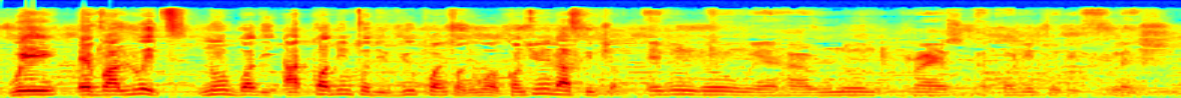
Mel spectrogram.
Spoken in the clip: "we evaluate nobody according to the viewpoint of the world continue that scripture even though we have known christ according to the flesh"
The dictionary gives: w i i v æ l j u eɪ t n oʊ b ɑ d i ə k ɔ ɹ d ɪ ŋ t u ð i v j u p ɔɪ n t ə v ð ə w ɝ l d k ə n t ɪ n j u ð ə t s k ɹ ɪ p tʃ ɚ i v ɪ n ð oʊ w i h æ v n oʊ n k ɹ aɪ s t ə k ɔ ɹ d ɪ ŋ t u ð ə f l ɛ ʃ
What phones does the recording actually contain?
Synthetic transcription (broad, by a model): w i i v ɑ l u eɪ t n oʊ b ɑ d i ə k ɔ d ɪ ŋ t u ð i v j u p ɔɪ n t ə v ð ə w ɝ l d k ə n t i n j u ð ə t s k ɹ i p tʃ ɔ i v ɪ n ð oʊ w i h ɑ v n oʊ n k ɹ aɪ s ə k ɔ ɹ d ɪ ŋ t u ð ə f l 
